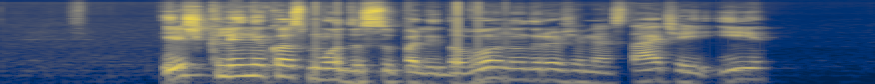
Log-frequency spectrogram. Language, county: Lithuanian, Klaipėda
